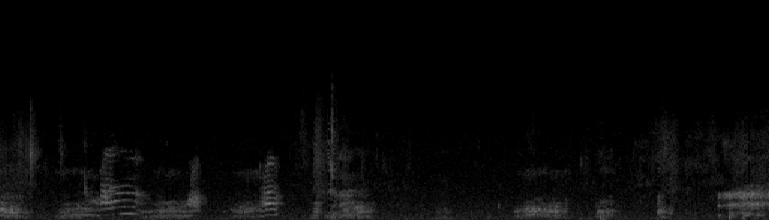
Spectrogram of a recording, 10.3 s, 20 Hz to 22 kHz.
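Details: Young kittens, part of a litter of five born April 14 to mother cat Gamora, at bedtime during lap time and play, May 2018; a series of high, harmonic-rich meows, some wavering, in short bursts with quiet gaps and rustling between.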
